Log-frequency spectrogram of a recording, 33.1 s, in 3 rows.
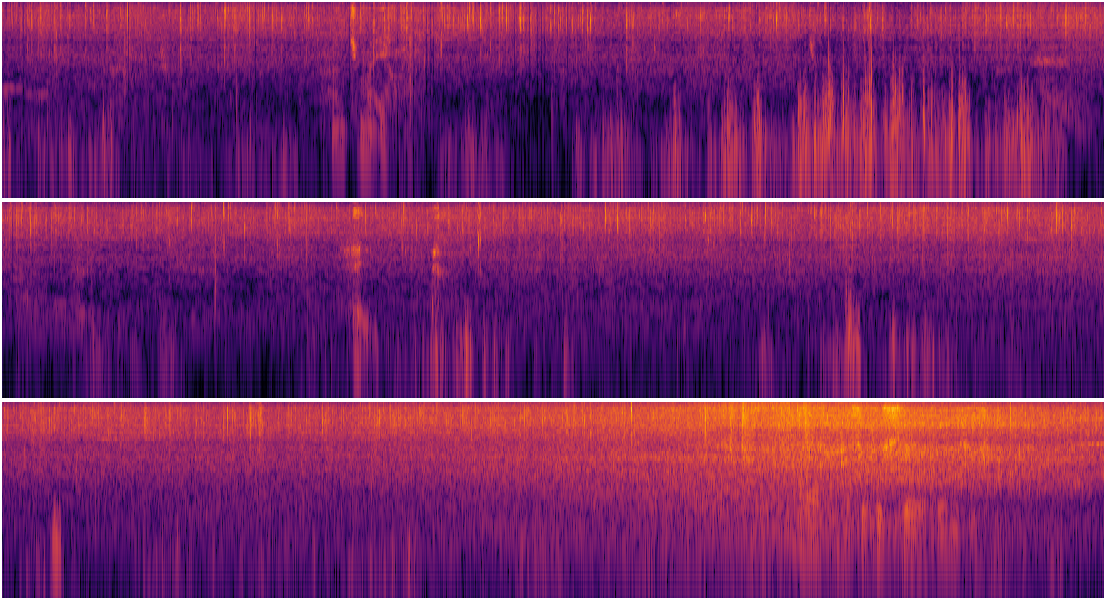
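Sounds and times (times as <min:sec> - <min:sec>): wind buffeting microphone: 0:00.0 - 0:03.2, 0:04.2 - 0:10.8, 0:14.8 - 0:16.9, 0:18.4 - 0:20.6, 0:22.2 - 0:24.0, 0:25.1 - 0:30.0
rain on a wet street: 0:00.0 - 0:33.0.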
